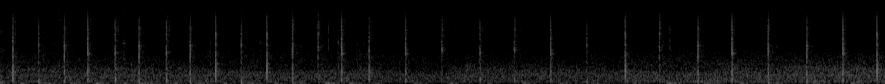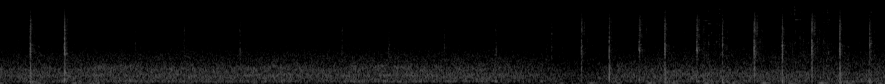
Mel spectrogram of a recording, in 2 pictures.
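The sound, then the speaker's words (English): A backpack sound effect from a game patch: steady rhythmic rustling and clicking, like a backpack bouncing with each step, with a light metallic jangle of keys. The pattern keeps a walking pace throughout, moderately loud, briefly easing near the end. “So you can hear they added a slight, like, keys jangling.”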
